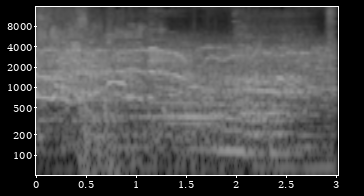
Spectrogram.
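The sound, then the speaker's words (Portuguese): Crowd cheering and whooping greets Team Toguro's entrance at the spiritual tournament, a loud, continuous roar of many voices with wavering whoops rising out of the din. “em pleno clima de euforia, o público recebe o time Toguro. A torcida inteira vibra com a entrada do time.”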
